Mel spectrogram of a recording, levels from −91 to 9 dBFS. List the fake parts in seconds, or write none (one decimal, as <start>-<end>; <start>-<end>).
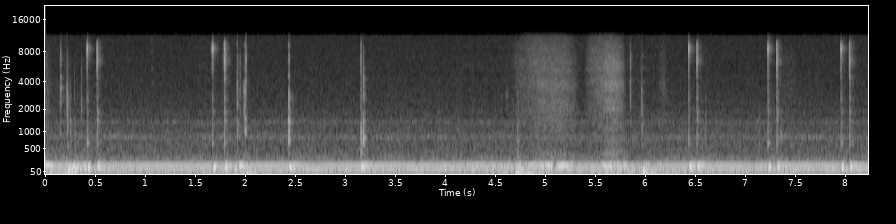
1.5-2.0; 4.2-6.2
